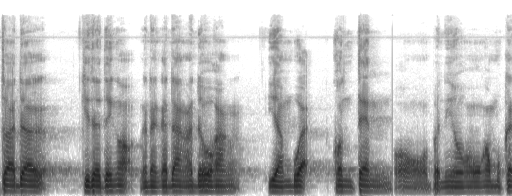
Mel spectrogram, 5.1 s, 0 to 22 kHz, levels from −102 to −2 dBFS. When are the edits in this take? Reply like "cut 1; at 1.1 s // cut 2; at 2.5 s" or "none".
cut 1; at 3.9 s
